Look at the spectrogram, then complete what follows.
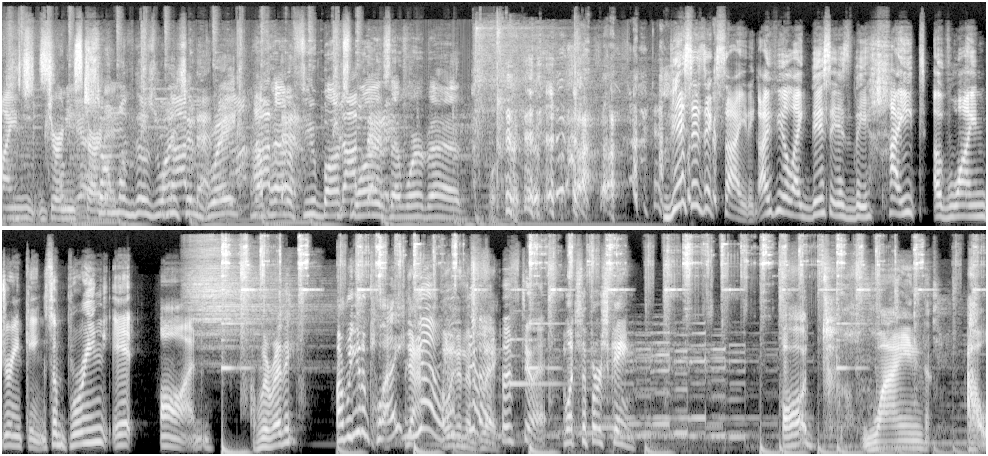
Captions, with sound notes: - Under the kitchen sink. - Some of those wines are great. - Not bad, not bad. - I've had a few boxed wines that weren't bad. [laughing] - This is exciting. I feel like this is the height of wine drinking, so bring it on. - Are we ready? - Are we gonna play? - Yeah, let's do it. - Yeah, are we gonna play? - Let's do it. - What's the first game? - Odd Wine Out.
